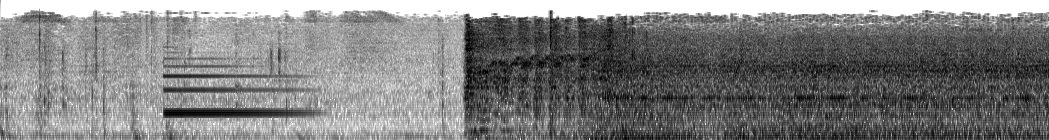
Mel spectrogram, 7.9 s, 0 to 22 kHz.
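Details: 2010 Dodge Cummins diesel with a G56 transmission, first start after a Valair dual-disc clutch install, clutch pressed before starting. Short chime, then the starter catches into a steady diesel idle with no clank or bang: normal start and idle.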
